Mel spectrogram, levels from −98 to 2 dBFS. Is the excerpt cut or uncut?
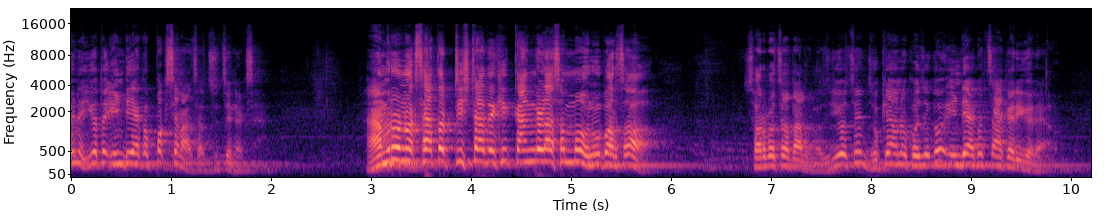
uncut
